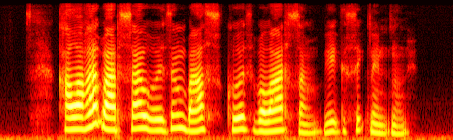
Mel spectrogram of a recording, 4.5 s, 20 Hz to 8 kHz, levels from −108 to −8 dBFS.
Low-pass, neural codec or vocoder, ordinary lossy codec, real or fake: 7.2 kHz; autoencoder, 22.05 kHz, a latent of 192 numbers a frame, VITS, trained on many speakers; none; fake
